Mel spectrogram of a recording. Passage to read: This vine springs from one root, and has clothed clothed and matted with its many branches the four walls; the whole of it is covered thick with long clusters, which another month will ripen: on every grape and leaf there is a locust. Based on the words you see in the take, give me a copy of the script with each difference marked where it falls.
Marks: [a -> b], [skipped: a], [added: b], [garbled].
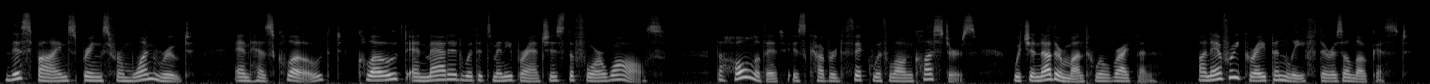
This vine springs from one root, and has clothed clothed and matted with its many branches the four walls; the whole of it is covered thick with long clusters, which another month will ripen: on every grape and leaf there is a locust.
